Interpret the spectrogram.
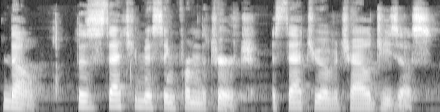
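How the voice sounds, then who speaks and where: A woman's voice: fairly low pitch, moderate pace, close to an everyday voice. A woman playing a terse, sober police detective who narrates a case in an old-time radio drama style, on a noisy recording. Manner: matter-of-fact, clipped. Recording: clearly noisy amateur recording.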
